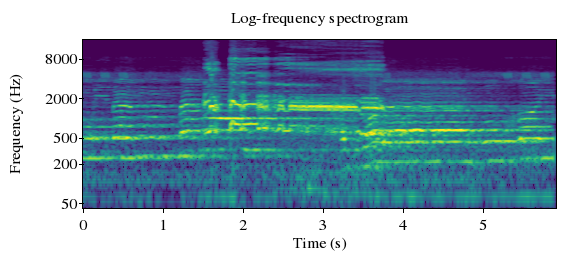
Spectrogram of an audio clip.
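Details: Dawn rooster crow mixed with the morning call to prayer: a long, harsh, rising-then-falling crow of about two seconds cuts through a steady, drawn-out sung male voice, with faint pulsing insect chirps in the background.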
